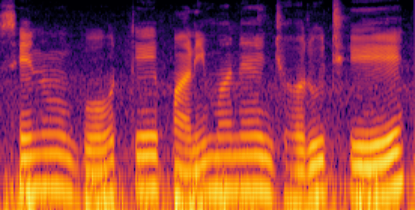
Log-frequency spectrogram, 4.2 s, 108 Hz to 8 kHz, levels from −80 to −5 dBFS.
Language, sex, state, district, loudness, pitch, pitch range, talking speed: Odia, male, Odisha, Sambalpur, -17 LUFS, 150 Hz, 130-160 Hz, 85 wpm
